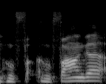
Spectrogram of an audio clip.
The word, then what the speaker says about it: Hufanga: And I wish I could pronounce their safety's name, Hufanga.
